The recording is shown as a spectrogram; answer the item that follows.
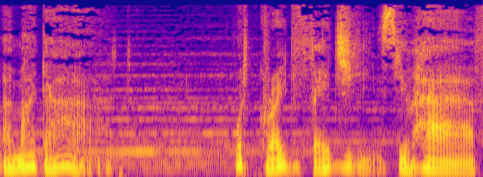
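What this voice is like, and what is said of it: Pseudo-American voice trying British accent. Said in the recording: “it's still a pseudo-American... Trying to be British accent”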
